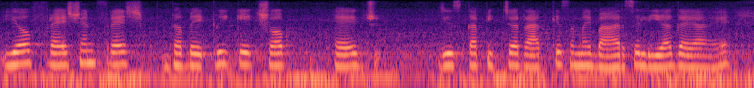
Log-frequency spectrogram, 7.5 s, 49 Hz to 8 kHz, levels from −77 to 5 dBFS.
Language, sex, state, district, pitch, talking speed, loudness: Hindi, female, Gujarat, Valsad, 165 Hz, 150 wpm, -16 LUFS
